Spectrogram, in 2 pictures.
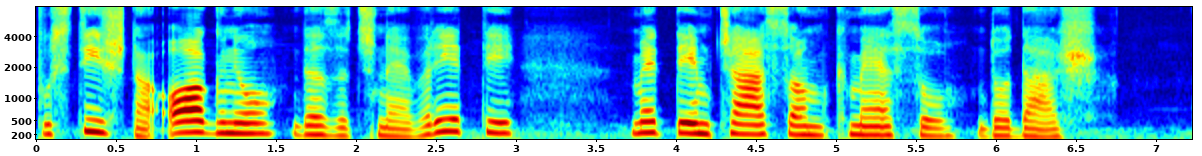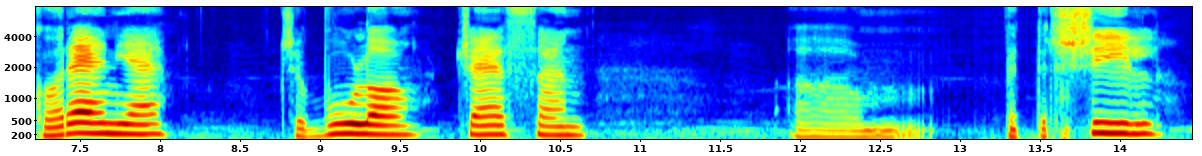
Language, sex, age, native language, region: Slovenian, female, 30-49, Slovenian, Southeast Slovenia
